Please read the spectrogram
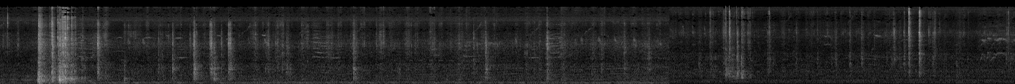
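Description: Scattered taps, clicks and knocks of hand tools working on a corrugated metal roof sheet, with a louder clatter about a second in. A low background hum stops about two-thirds of the way through.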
